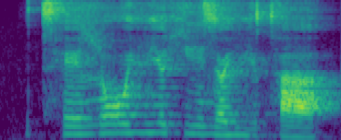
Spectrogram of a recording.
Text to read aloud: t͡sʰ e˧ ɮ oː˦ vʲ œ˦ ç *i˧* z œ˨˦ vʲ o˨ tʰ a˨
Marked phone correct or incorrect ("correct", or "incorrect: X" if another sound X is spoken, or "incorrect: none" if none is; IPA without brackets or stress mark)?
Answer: correct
